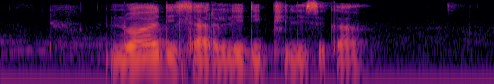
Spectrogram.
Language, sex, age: Northern Sotho, male, 26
